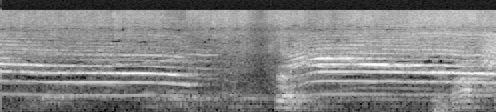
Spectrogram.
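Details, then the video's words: Pet cats excited for egg treats, calling indoors: one long, steady meow that fades out, then a brief gap followed by sharper, rising meows from more than one cat. "My cats are excited for their egg treats."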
